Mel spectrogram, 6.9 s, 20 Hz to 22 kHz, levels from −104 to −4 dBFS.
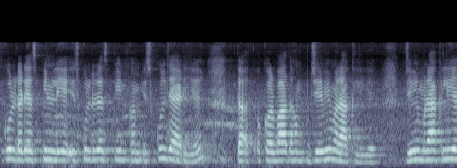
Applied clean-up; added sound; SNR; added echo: none; none; none; none.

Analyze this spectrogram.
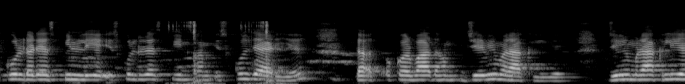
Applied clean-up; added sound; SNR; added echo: classical method log-MMSE.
